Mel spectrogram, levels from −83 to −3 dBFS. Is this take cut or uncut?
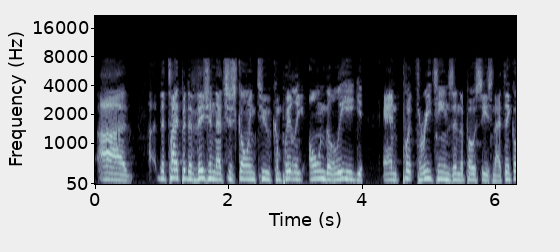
uncut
